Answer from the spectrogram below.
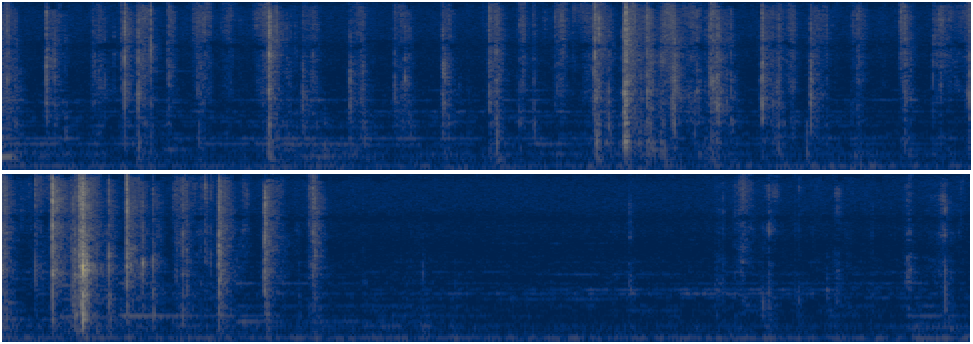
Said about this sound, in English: I feel the need to still shuffle.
